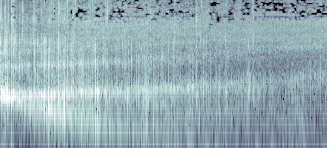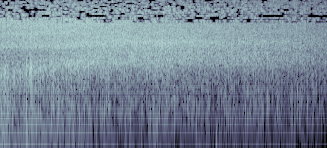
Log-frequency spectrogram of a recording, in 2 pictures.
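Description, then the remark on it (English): Half Cab Hazy IPA beer pours into a glass, a loud splashing rush for the first few seconds, then easing into a steady, softer fizz of foam that slowly fades, with no talking. “So a quick beer review. We'll make everybody have to pee. This usually makes people have to pee.”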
